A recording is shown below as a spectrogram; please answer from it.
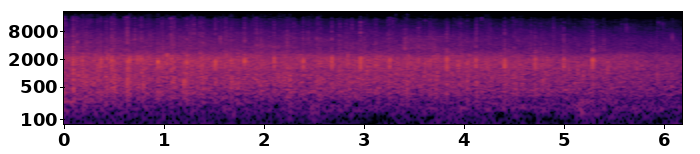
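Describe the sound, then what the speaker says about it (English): Audience at a college of engineering and computer science convocation applauds the staff, a steady, even patter of many hands heard from a distance, sustained for several seconds without talking. "Give them a big round of applause, because they are doing an amazing job for our college."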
